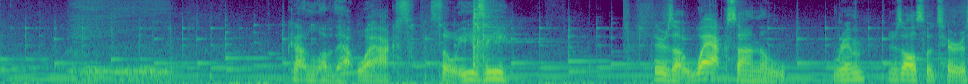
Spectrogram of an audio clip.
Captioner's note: blows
